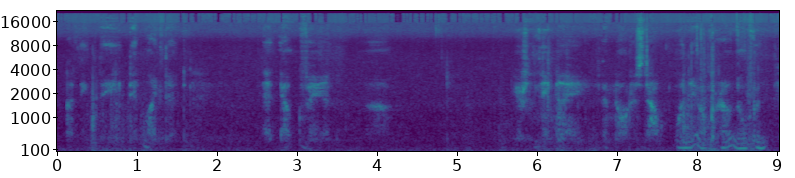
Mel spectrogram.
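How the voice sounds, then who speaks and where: With long, frequent pauses, someone whispers at a moderate pace while noticeable noise sounds in the background. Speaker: bowhunter. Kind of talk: vlog narration. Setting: outdoors. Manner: halting.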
